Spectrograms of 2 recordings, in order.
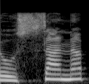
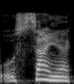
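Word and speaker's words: Osanha: Ay, pero es que se me ocurre una, se llama Canto de Osana, pero Osaña, que es una canción brasilera. Canto de Osaña, que se escribe O-S-A-N de niño H-A, Canto de Osana.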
